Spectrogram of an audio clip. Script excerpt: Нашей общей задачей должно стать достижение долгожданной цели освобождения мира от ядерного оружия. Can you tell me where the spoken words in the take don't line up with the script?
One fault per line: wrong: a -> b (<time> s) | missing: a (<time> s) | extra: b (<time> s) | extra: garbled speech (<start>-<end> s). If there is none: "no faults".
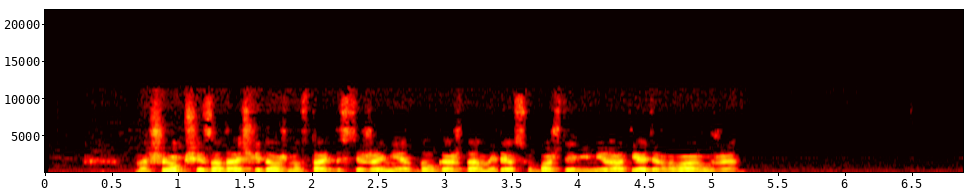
missing: цели (3.4 s)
